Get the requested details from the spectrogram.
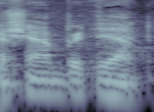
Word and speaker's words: Chambertin: O-T-Y, which is a favorite of yours. – Absolutely. And then it was the Geoffrey Chambertin. – Chambertin.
